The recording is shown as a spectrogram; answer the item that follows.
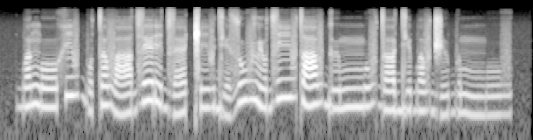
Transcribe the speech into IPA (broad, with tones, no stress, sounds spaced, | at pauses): b ɐ˧˥ ŋ oː˧ x i˥ v b o˩ t ɐ˧ v aː˩˧ d͡z e˥ ɾ i˧ d͡z ɛ˩˧ ǁ i˧ v dʲ e˩ z u˥ v lʲ o˧ d͡z iː˥ v t aː˧˥ v ɡ ɨː˧ mː u˧˥ v d ɐː˧ dʲ e˧ b ɐ˧ v d͡ʒ ɨ˩˧ b ɘ˧ mː uː˧ v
